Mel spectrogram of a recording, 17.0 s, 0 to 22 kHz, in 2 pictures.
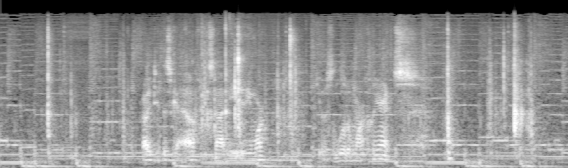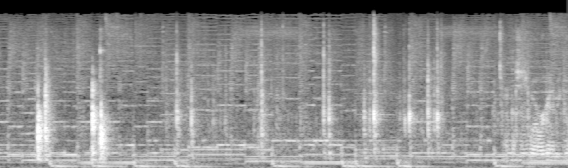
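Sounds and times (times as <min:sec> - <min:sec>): background music with held notes: 0:00.0 - 0:17.0
plastic parts clicking and knocking: 0:00.6 - 0:01.2, 0:02.8 - 0:04.6, 0:06.6 - 0:08.1, 0:09.1 - 0:10.2, 0:11.0 - 0:15.3.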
